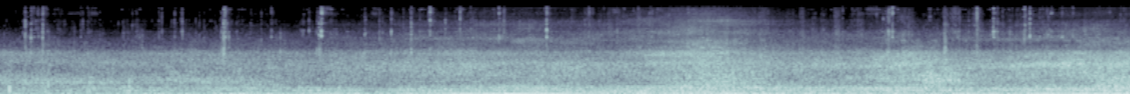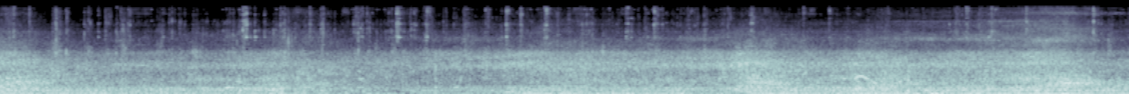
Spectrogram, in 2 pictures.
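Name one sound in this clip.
Traffic rumbles steadily along a nearby road.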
